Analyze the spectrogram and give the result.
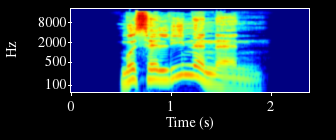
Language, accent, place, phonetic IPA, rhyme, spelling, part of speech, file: German, Germany, Berlin, [mʊsəˈliːnənən], -iːnənən, musselinenen, adjective, De-musselinenen.ogg
- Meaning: inflection of musselinen: 1. strong genitive masculine/neuter singular 2. weak/mixed genitive/dative all-gender singular 3. strong/weak/mixed accusative masculine singular 4. strong dative plural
